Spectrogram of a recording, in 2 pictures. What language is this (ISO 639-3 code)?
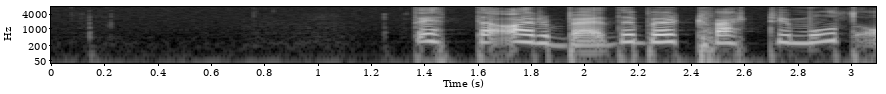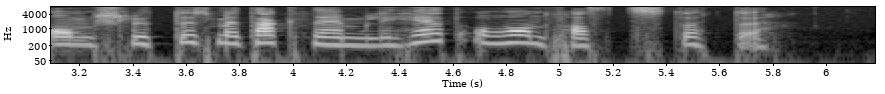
nor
